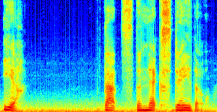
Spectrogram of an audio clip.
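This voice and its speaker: A woman's voice: steady tone, slow pace, darkish tone. A woman playing a teasing, bossy but fond young ghost hunter in an intimate ASMR roleplay, bantering sarcastically in a casual, murmuring way. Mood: relaxed, planning. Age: young adult. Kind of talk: ASMR audio roleplay, intimate one-sided chat. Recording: clear background noise with low rumble.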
